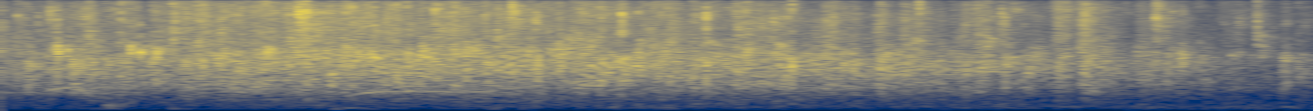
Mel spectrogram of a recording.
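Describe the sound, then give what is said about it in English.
A crowd claps steadily and loudly for the full five seconds, a dense, even patter of many hands with no voices breaking through, welcoming three coffee professionals onto the Rico stage. “A big round of applause for all of them.”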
